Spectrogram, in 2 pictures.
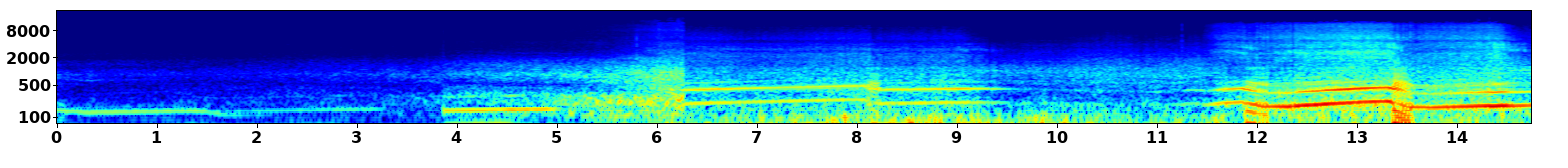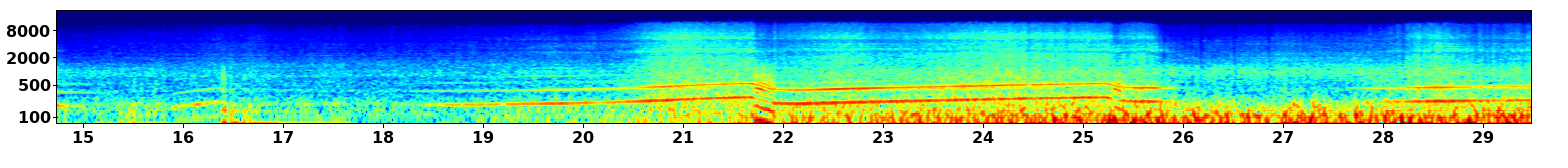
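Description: Audi SQ5's V6 engine accelerating hard under full throttle, its note climbing in pitch and dropping back at each of several upshifts. It gets louder toward the end as speed builds.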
